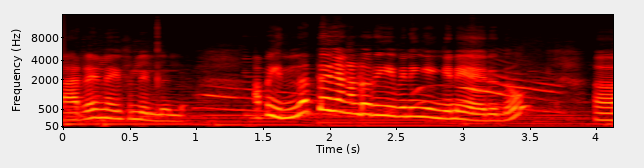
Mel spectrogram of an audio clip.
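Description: Long, drawn-out meowing calls that swoop down and back up in pitch, with two calls overlapping about three seconds in.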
